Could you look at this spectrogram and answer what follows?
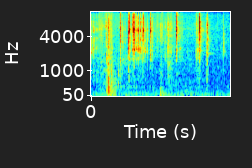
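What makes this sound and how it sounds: A flat metal blade shaves slabs off the sides of a solid mint-green bar of soap held in the hand. A series of short, crisp scraping strokes and bright clicks with little ring sounds over a quiet background, with a soft low thud partway through.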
